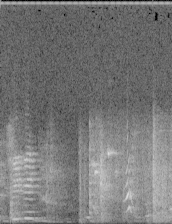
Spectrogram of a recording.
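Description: Children's voices and chatter, with a brief high-pitched cry near the start and a single sharp knock about a second in.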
